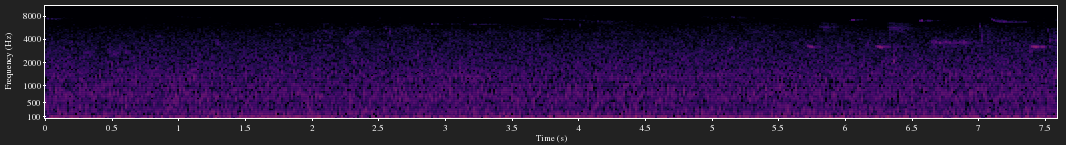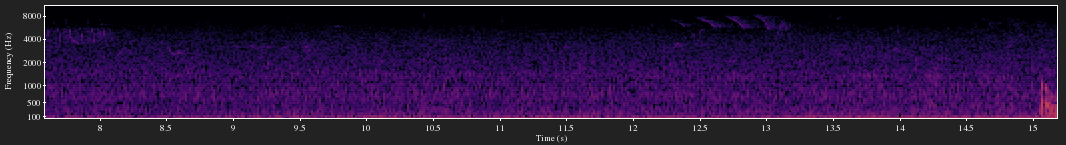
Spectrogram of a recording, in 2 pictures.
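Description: Steady rush of flowing river water around a wading angler, with a low rumble. A few short bird chirps come in around the middle and again near the end.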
